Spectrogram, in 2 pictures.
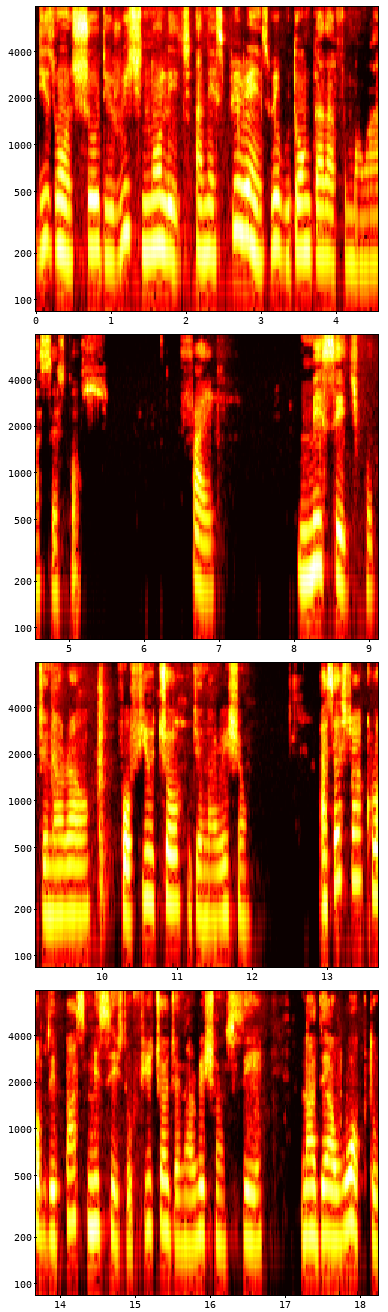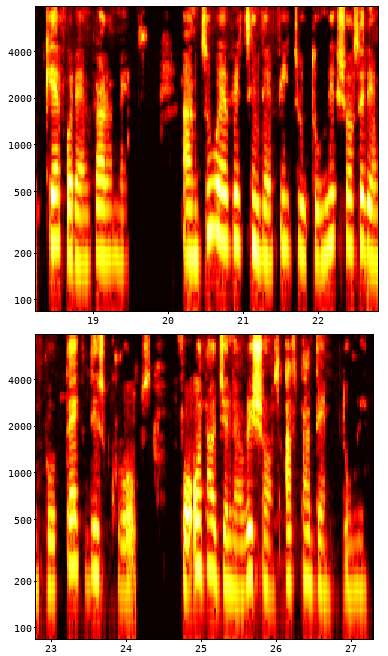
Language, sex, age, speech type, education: Nigerian Pidgin, female, 15-29, spontaneous, tertiary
